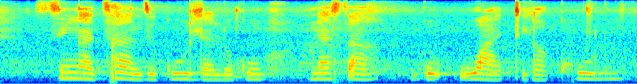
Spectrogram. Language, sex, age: Swati, female, 25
